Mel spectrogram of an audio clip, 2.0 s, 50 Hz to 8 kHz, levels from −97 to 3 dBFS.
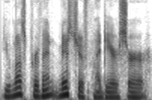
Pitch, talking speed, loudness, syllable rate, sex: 120 Hz, 205 wpm, -17 LUFS, 4.7 syllables/s, male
